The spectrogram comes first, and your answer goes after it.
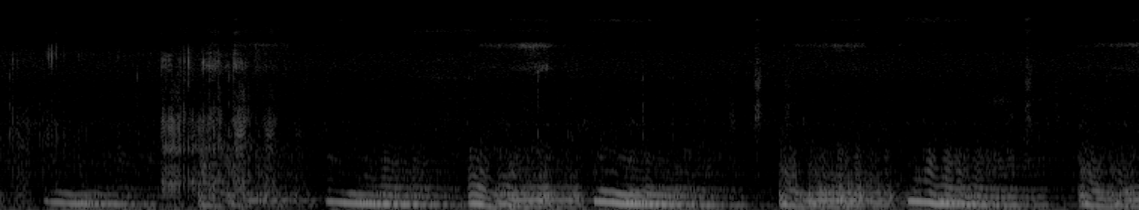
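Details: Milo the cat sleeps in a Haribo box, snoring and sleep-talking, with an echo effect added. Nasal, voiced snores fall in pitch and repeat roughly every one to two seconds, with rich overtones.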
